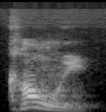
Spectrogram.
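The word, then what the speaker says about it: כֹּהֵן: They pronounce it Cohen.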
